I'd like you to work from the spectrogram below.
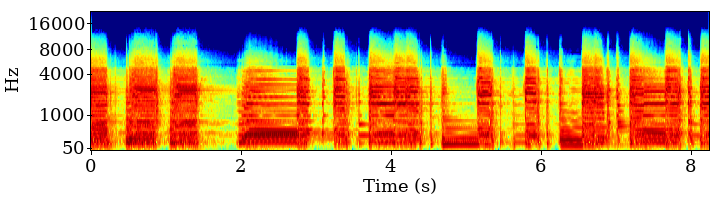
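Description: Distorted electric guitar through an amp with the treble turned down to zero, giving a darker, duller tone; a busy riff of many short chords and notes, loud and choppy, with brief gaps between phrases.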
